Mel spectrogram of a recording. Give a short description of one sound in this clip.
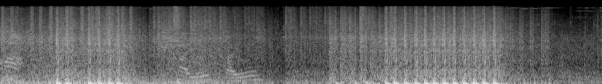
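A gun fires in rapid bursts of shots.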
